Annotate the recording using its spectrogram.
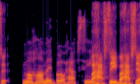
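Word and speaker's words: Bouhafsi: That is from Mohamed Basfari. I think that's how you pronounce it this way. That's how you pronounce it. Mohamed Bohafsi. Bahafsi. I keep saying Basfari. Sorry, Bahafsi has confirmed this news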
